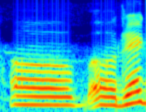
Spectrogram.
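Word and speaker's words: read: अब देखो इसमें रेड लिखा है, ये रीड नहीं है, इसको स्पेलिंग ये रीड ही है, बट ये रेड। जब पास्ट, रीड का जो पास्ट टेंस होता है ना, उसकी स्पेलिंग भी सेम होती है, बट उसको बोलने में उसकी प्रोनाउंसिएशन होती है रेड, ठीक है।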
